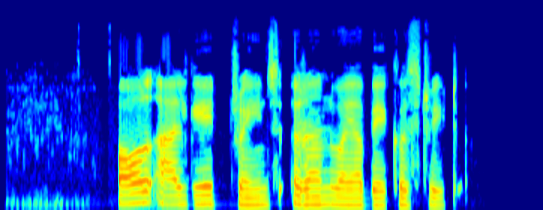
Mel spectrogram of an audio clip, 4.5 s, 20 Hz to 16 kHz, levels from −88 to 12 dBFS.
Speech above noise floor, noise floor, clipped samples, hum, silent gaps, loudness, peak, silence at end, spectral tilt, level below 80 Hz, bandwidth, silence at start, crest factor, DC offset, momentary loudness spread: 36 dB; -53 dBFS; under 0.1%; none; none; -18 LUFS; -2 dBFS; 0.7 s; -6 dB/octave; -62 dBFS; 10.5 kHz; 1 s; 18 dB; under 0.1%; 10 LU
